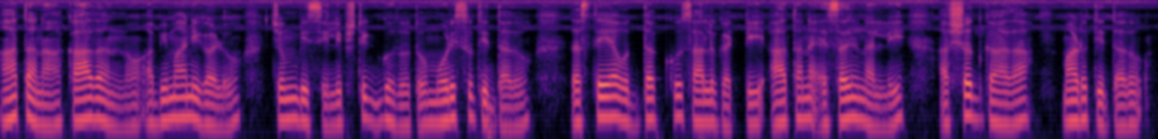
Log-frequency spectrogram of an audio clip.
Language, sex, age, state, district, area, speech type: Kannada, male, 18-30, Karnataka, Shimoga, rural, read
